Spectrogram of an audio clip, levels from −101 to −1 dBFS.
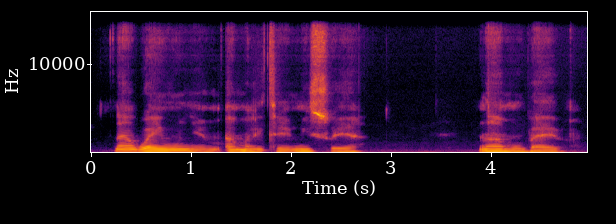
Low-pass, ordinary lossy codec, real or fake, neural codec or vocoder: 14.4 kHz; none; fake; codec, 44.1 kHz, 7.8 kbps, DAC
